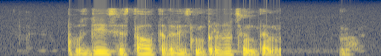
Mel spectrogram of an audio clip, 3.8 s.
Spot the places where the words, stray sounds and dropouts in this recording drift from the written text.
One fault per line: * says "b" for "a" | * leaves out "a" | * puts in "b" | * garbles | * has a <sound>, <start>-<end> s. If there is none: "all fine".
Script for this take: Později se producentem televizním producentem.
* says "stal" for "producentem"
